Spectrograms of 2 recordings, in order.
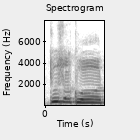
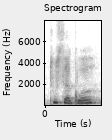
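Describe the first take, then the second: First: Loud booming echo of the question; thundered. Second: Mild surprised rise, normal level; boy baffled by the question; puzzled question. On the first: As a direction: roar the question back in outrage. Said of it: "tonna Hagrid". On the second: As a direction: ask it genuinely confused. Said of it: "s'étonna Harry". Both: A narrator's reading.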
